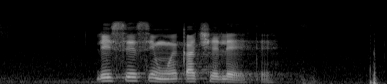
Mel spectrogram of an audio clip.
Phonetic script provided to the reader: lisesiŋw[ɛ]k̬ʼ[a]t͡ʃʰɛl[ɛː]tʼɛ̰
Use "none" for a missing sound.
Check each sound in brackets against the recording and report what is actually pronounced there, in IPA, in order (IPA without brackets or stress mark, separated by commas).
ɛ, a, ɛː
